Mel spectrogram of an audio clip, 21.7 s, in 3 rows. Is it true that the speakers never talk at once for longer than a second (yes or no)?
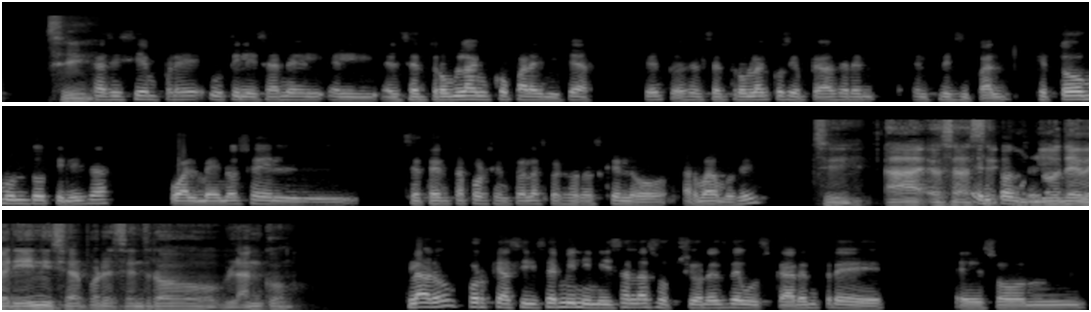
yes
